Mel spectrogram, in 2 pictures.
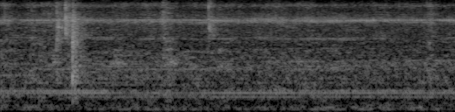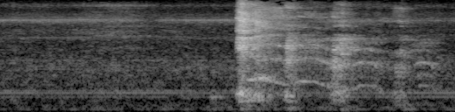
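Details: Morning smoker's cough: after a quiet stretch, an adult gives a short bout of about three harsh, rough coughs.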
